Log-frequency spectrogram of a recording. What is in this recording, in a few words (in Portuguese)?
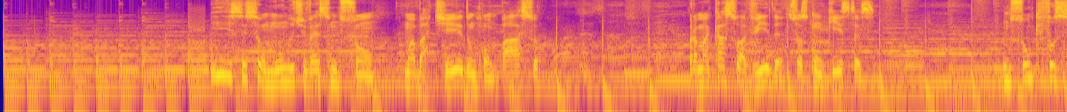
Coloquial Cool; Nextel Prip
